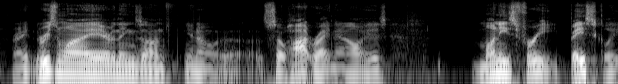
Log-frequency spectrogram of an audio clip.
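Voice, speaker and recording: Lively in intonation, a man with an unremarkable speaking voice talks at a moderate pace in a medium pitch. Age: 50s. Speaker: financial adviser. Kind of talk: radio interview.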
